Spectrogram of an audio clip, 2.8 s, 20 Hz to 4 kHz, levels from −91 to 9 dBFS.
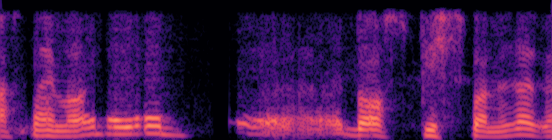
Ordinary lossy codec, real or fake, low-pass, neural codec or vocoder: none; fake; 3.6 kHz; vocoder, 44.1 kHz, 128 mel bands, Pupu-Vocoder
